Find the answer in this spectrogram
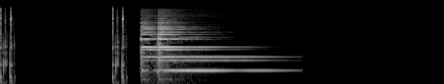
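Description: Subscribe-button sound effect: a short click, a quick double click about a second later, then a bright bell ding that rings out and fades over about a second and a half.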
